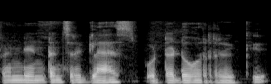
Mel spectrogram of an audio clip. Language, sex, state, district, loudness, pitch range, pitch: Tamil, male, Tamil Nadu, Kanyakumari, -19 LUFS, 90-100 Hz, 95 Hz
